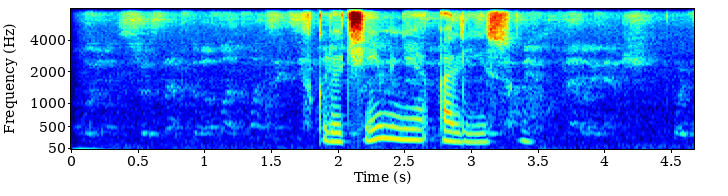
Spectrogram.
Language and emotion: Russian, neutral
